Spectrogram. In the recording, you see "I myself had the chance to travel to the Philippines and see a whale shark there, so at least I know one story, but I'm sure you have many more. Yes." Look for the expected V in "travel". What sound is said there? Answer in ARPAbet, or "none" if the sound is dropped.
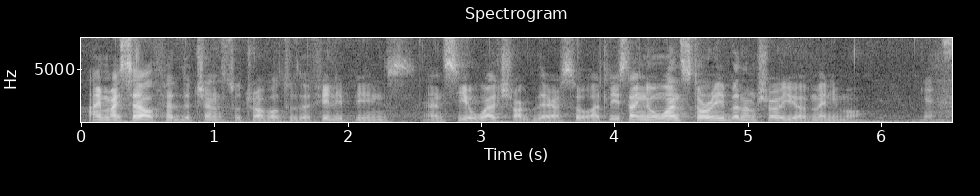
V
